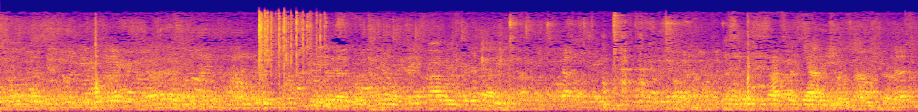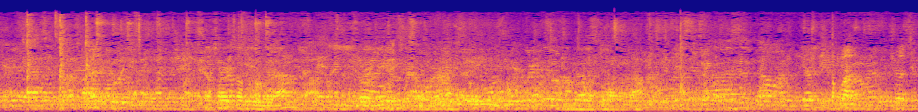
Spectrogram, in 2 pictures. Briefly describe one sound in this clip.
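A game clock button is pressed with a click.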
